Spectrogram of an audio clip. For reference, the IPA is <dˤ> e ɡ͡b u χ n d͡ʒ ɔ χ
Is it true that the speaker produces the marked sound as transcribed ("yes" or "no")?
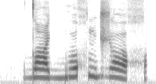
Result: yes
